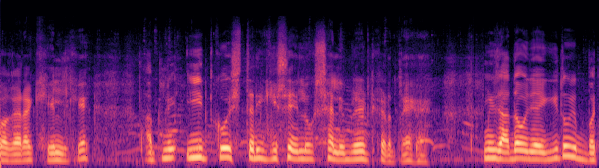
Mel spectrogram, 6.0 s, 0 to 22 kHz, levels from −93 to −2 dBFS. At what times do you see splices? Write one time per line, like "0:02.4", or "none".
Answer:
0:04.8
